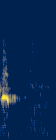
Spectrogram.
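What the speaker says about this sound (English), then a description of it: "It's just a whistle." A person whistles a short note that slides downward, loud and close, then a fainter breathy whistle follows.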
